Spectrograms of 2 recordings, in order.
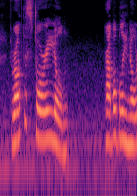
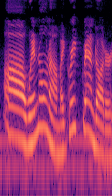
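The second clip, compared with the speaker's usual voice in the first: plain reading voice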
